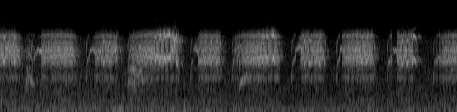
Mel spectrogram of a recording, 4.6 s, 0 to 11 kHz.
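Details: Night-time owl nest, 27 January 2016, with a huge rat brought in: a series of coarse, breathy hisses, about eight in under five seconds, uneven in length, with a few brief squeaky notes between them.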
